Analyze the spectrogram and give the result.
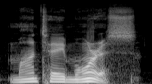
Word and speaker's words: Monte Morris: Speaking of reliable, consistent point guards, Mike Singer, you did a story on Monte Morris uh, this last Sunday.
